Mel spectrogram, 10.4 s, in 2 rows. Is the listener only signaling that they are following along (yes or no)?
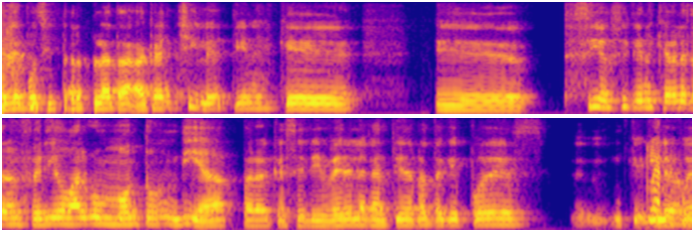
no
